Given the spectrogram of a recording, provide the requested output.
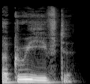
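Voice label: "aggrieved", British English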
